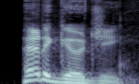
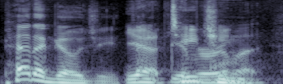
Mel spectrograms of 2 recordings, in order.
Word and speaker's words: pedagogy: UK literature and culture pedography or ped how do you say that I have a hard time saying that pediog uh pedigogy pedagogy teaching very good study of teaching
